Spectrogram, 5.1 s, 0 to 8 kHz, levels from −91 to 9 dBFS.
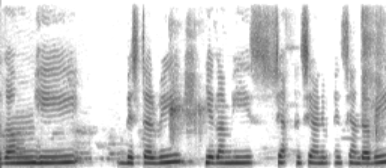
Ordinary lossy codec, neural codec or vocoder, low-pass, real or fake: none; none; none; real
